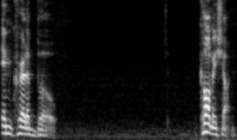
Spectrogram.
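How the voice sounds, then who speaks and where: An actor playing a cocky, easygoing magician who produces shows, in a conversational table read with a brash, teasing, persuasive way of talking. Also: male voice, mid-range voice, very animated, takes it slowly, slight background noise. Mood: breezy, persuasive.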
